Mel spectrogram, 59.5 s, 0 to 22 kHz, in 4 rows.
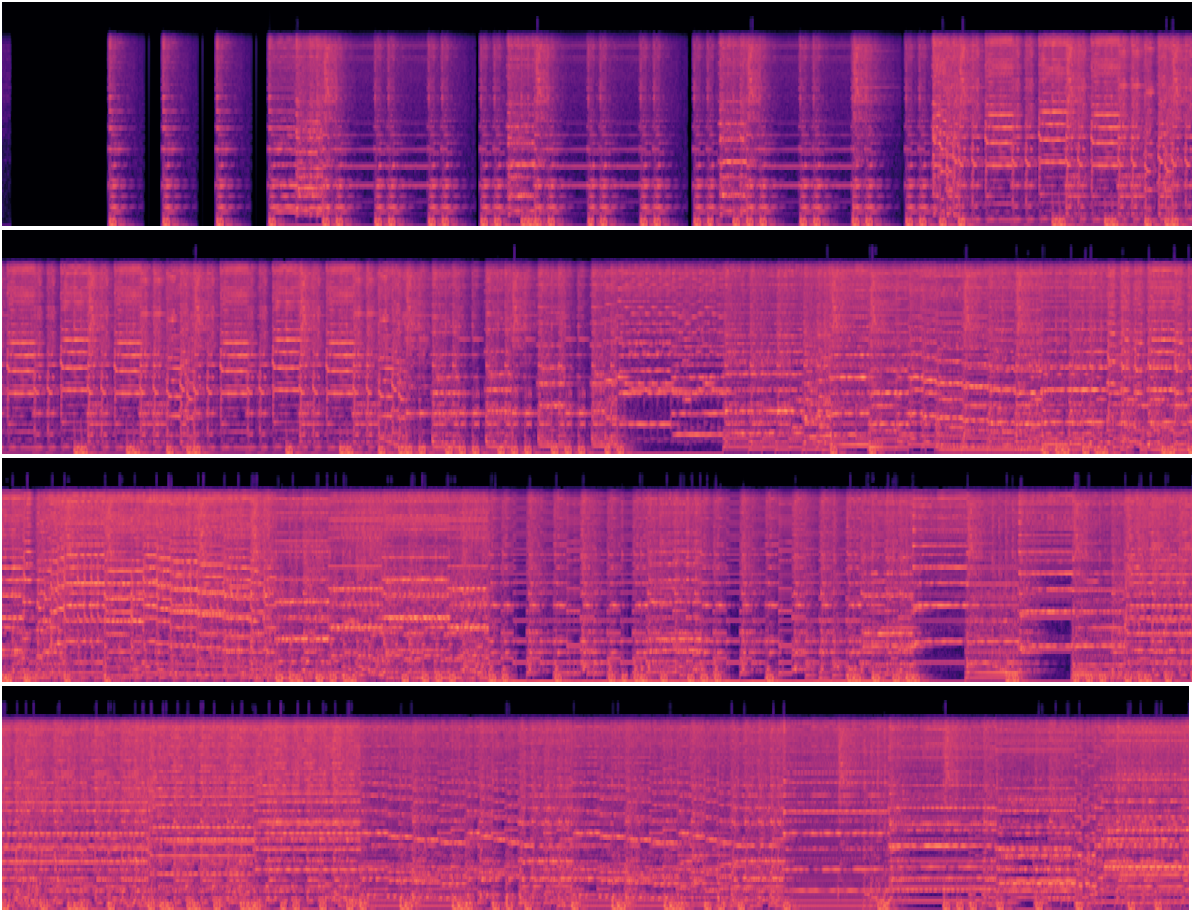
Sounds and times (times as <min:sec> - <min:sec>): Music: 0:03.3 - 0:59.4.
